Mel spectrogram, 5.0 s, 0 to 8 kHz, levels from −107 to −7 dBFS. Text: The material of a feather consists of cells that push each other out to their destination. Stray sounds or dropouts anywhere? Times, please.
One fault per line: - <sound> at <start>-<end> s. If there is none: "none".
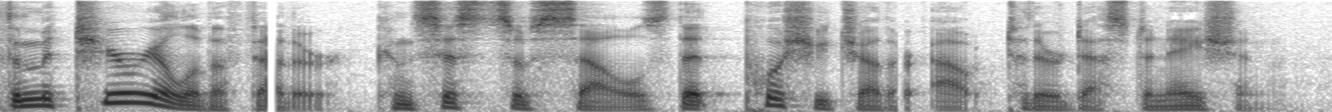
- dropout at 1.0-1.0 s
- dropout at 3.4-3.4 s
